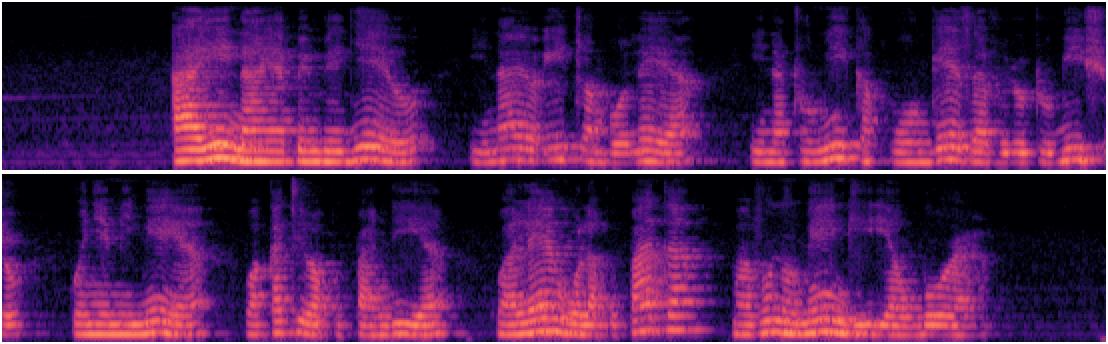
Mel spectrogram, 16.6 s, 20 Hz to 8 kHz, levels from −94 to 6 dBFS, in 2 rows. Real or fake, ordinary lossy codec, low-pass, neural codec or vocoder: real; Opus, 64 kbps; 7.2 kHz; none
